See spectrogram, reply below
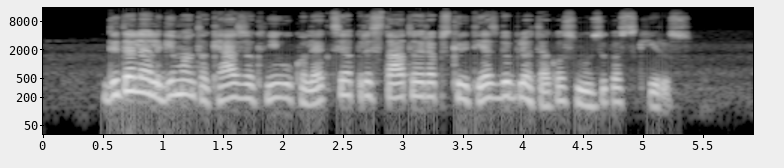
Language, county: Lithuanian, Klaipėda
